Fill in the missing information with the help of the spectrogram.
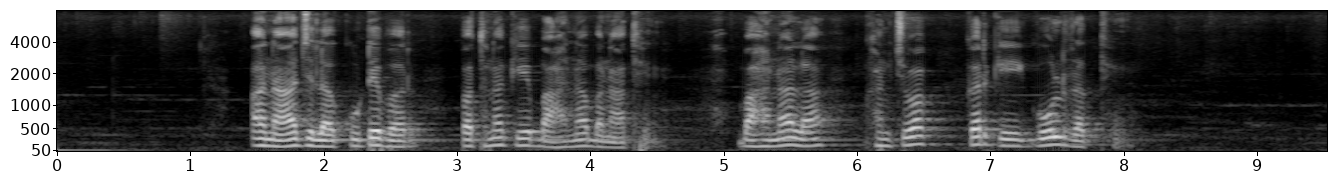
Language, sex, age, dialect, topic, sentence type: Chhattisgarhi, male, 25-30, Central, agriculture, statement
